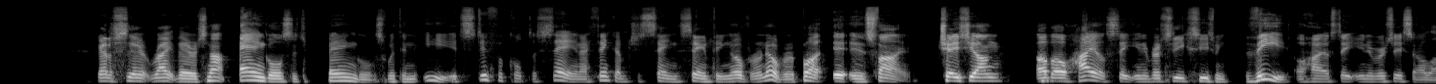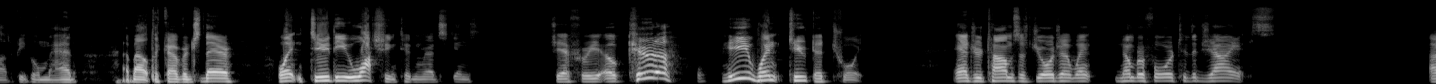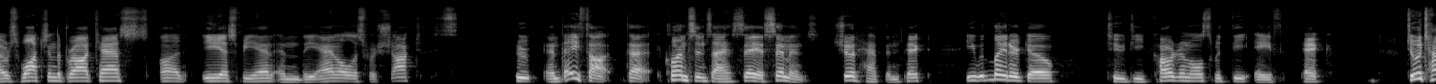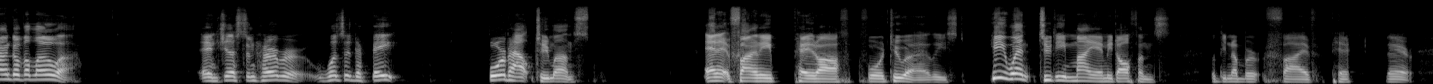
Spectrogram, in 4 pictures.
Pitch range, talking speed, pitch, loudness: 130-175 Hz, 150 wpm, 150 Hz, -20 LUFS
